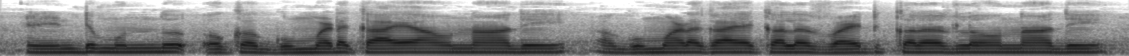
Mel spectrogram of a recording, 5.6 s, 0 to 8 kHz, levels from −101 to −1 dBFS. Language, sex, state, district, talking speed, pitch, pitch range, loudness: Telugu, male, Telangana, Mahabubabad, 140 wpm, 150 Hz, 145-150 Hz, -16 LUFS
